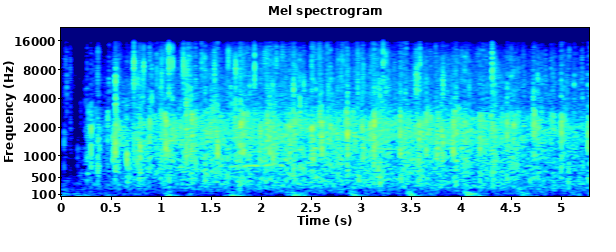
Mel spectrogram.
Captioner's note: audience clapping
